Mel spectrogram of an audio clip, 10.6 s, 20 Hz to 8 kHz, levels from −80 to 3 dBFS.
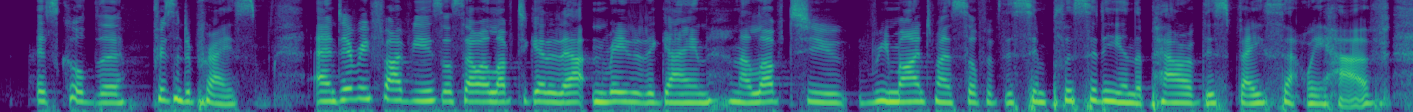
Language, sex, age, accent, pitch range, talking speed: English, female, 50-69, Australian, 195-230 Hz, 225 wpm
